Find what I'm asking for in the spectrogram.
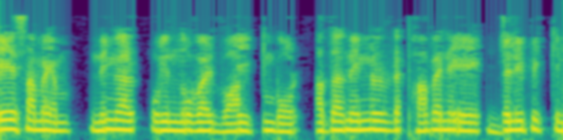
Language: Malayalam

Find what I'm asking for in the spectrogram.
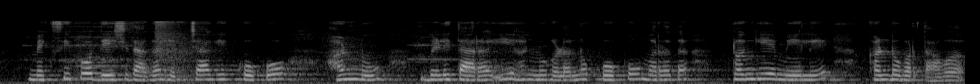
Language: Kannada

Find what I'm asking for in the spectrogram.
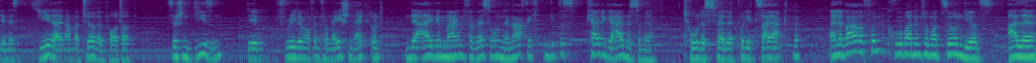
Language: German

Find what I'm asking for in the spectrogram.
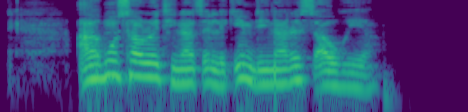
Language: Georgian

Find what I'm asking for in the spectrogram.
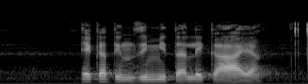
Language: Tsonga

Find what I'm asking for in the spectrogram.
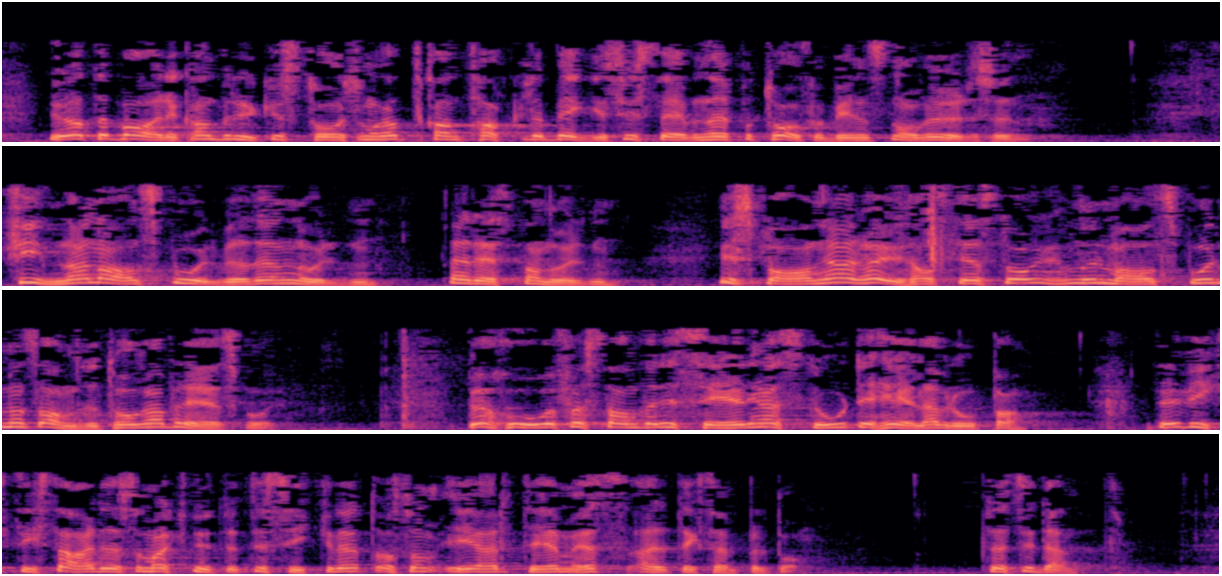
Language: Norwegian Bokmål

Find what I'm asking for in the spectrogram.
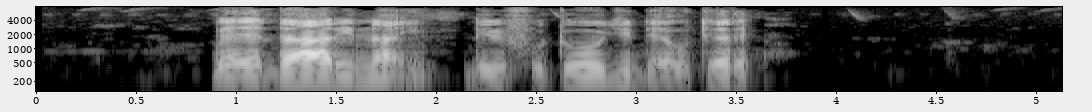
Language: Borgu Fulfulde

